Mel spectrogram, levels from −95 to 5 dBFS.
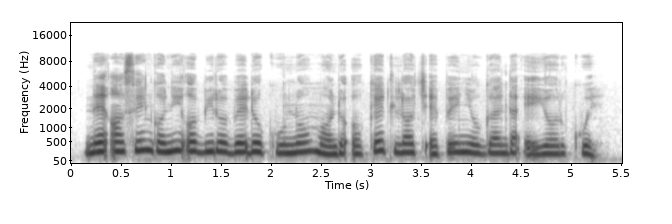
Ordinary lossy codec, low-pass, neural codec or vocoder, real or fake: none; 9.9 kHz; none; real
